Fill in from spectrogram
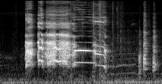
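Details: Hometown rooster in Vietnam crowing at daybreak: a loud, coarse cock-a-doodle-doo held for about a second and a half, ending in a drawn-out sliding tone, then a few short soft clucks.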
